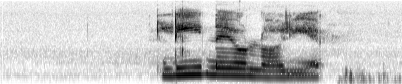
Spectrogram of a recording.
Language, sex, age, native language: Icelandic, female, 9, Icelandic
